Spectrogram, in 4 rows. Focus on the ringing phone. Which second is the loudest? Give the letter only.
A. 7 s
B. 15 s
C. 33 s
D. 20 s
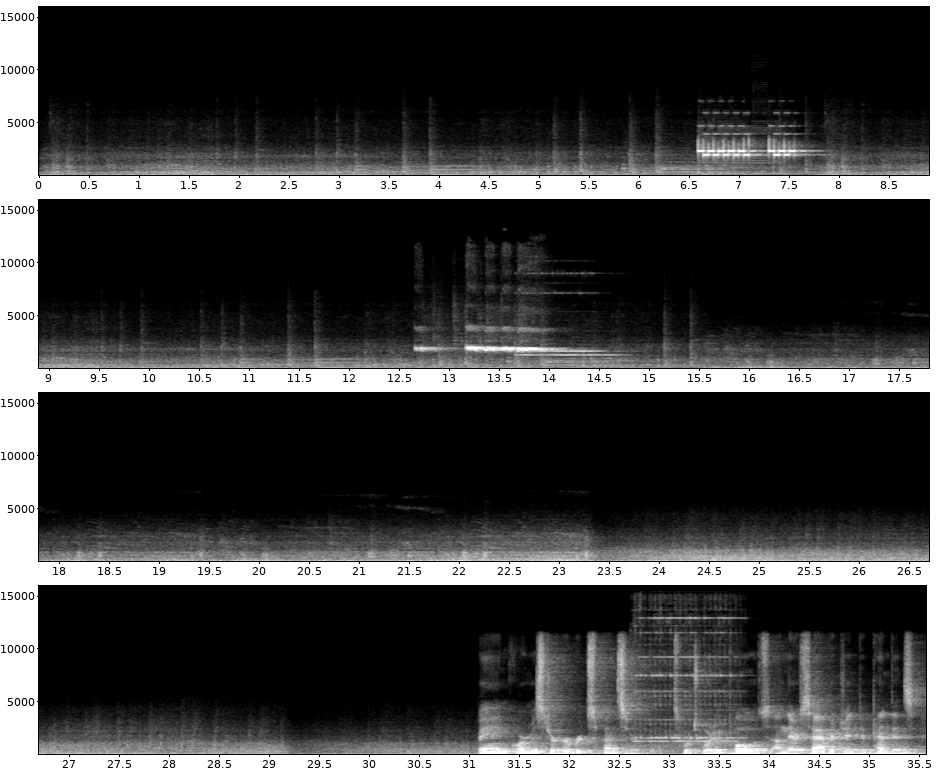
A.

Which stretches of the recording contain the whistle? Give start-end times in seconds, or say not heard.
12.7-14.0.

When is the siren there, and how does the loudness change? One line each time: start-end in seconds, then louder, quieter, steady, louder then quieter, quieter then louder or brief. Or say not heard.
not heard.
